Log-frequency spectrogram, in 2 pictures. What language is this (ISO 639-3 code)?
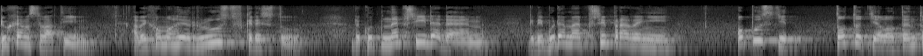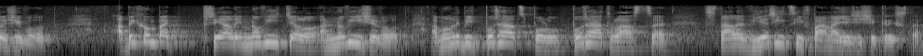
ces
